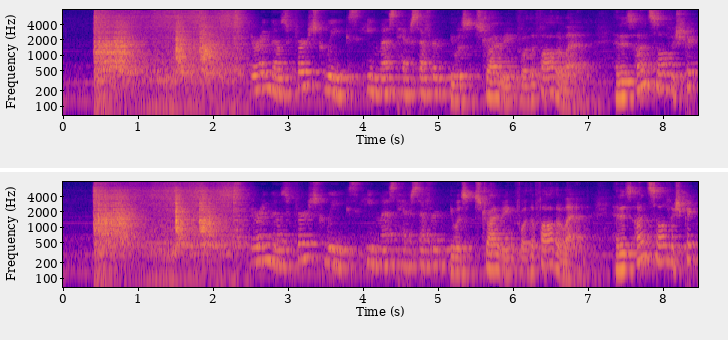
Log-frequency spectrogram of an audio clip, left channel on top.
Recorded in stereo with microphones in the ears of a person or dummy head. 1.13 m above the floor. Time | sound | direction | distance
0.4 | a crack | 40° right (ahead or behind) | 3 m
2.5 | a woman speaking | 10° left (ahead or behind) | 3 m
5.2 | a man speaking | 45° right (ahead or behind) | 1.0 m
